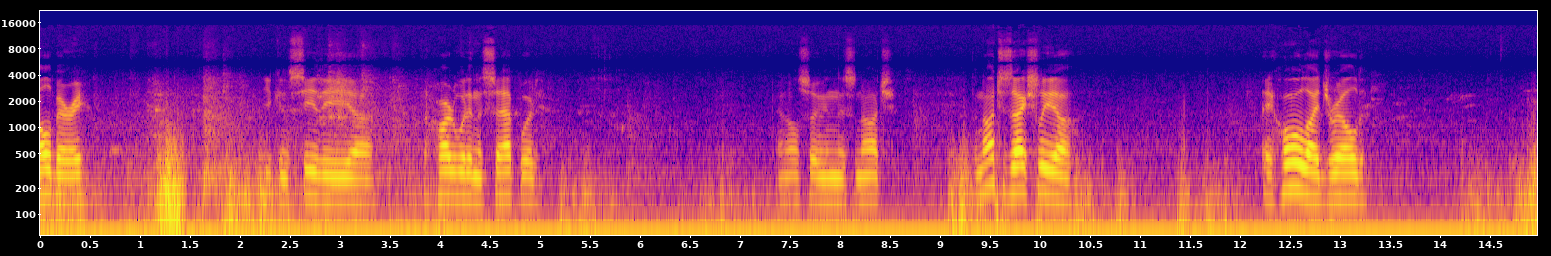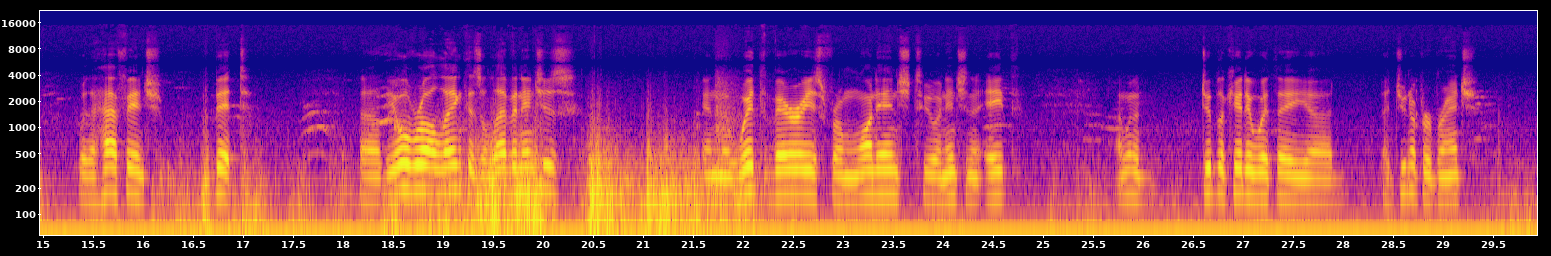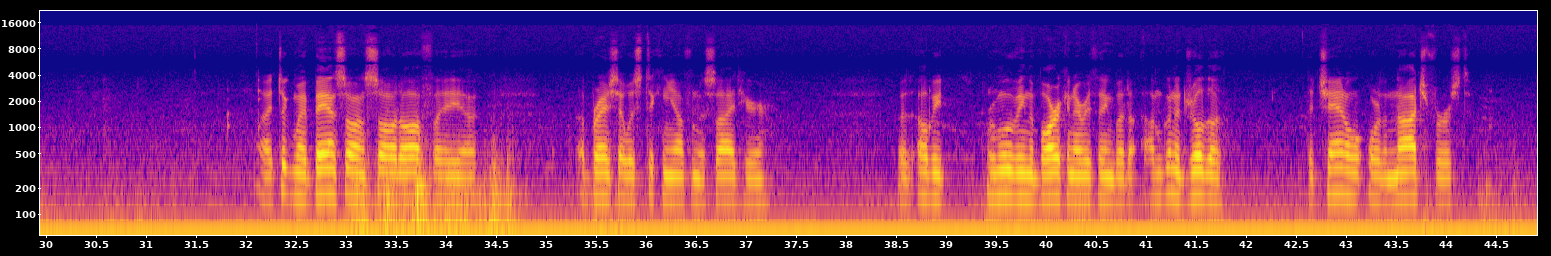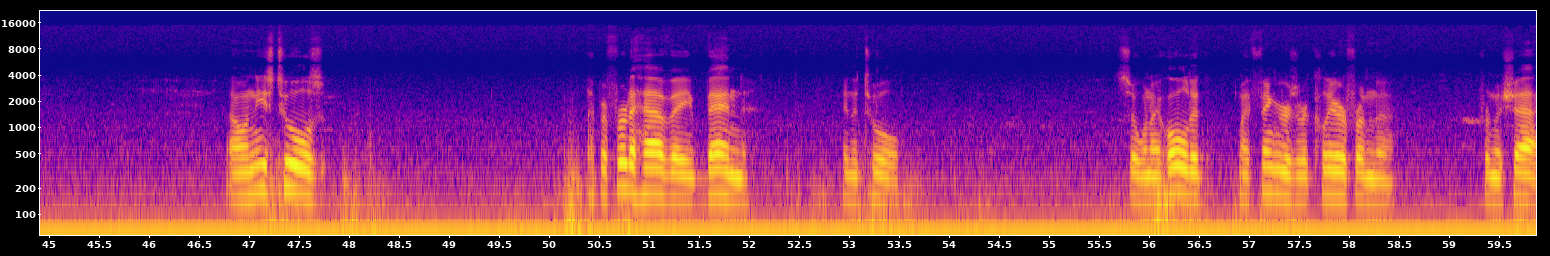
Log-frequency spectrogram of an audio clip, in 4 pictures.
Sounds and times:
Speech: 0:00.0 - 0:00.6, 0:02.2 - 0:05.1, 0:07.4 - 0:08.6, 0:09.4 - 0:10.4, 0:12.2 - 0:13.4, 0:15.4 - 0:20.4, 0:21.6 - 0:24.8, 0:25.4 - 0:29.6, 0:32.2 - 0:34.4, 0:35.3 - 0:37.3, 0:38.6 - 0:41.8, 0:42.6 - 0:44.3, 0:46.8 - 0:47.8, 0:50.4 - 0:52.1, 0:53.0 - 0:53.6, 0:55.7 - 0:58.5, 0:59.3 - 0:59.8.

